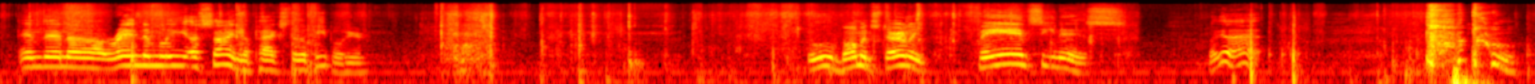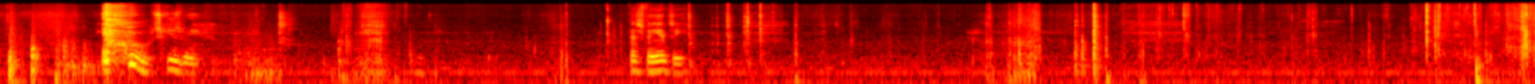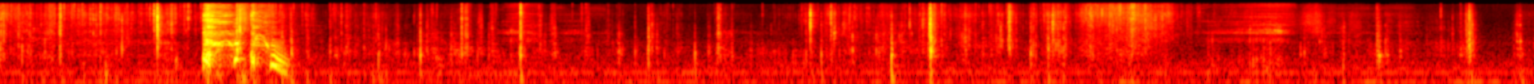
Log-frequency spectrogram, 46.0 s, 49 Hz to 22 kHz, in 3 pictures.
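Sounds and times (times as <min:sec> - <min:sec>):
person coughing: 0:14.2 - 0:15.2, 0:16.4 - 0:16.9, 0:32.7 - 0:33.7
plastic wrap crinkling: 0:26.6 - 0:42.8.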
